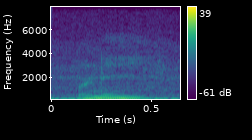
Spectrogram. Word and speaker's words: Brnesee: Henry Bernice. – And what's your middle name? – Bernice. B-R-N-E-S-E-E, the way I spell it.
